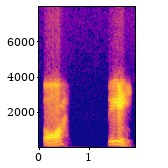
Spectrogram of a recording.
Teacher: 11 নং মাখরাজ। জিহ্বার আগা সামনের উপরের দুই দাঁতের গোড়ার সঙ্গে লাগাই উচ্চারিত হয়।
